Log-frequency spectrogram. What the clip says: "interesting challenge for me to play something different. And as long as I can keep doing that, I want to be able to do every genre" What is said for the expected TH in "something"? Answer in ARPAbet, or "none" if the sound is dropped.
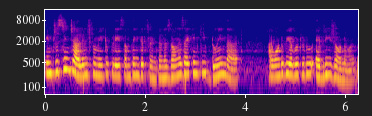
T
